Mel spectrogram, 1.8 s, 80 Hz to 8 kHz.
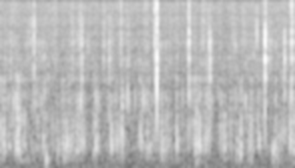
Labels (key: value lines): label: biophony, sea urchins (Echinidae)
recorder: SoundTrap 600 or HydroMoth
